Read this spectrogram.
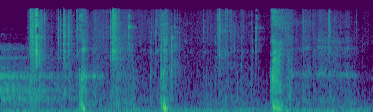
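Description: A man grunts and breathes hard with effort, close by.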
